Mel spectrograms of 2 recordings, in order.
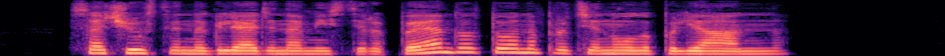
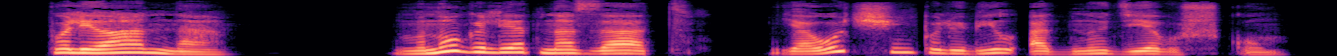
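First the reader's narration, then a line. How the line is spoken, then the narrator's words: Muffled, hollow. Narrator (Russian): глухо проговорил он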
